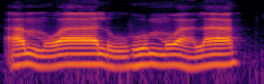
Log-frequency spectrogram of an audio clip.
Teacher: Silnya wa dibaca panjang. Mad thobi'i panjang dua harakat.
